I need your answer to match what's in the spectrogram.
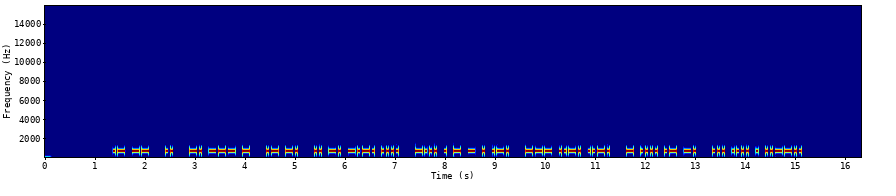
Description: Morse code, heard as a keyed tone, about 25 wpm, 700 Hz. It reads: AM I NOT AN INCH BETTER OFF THAN SHE?
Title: Sentences from Top 1000 Words - Review Part 3 - 25wpm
